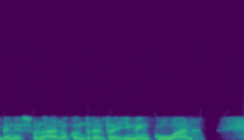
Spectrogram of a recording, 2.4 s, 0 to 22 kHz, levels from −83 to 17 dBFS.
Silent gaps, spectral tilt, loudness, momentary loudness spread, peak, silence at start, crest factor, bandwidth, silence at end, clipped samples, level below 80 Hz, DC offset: none; -7.5 dB/octave; -15 LUFS; 5 LU; -4 dBFS; 0 s; 12 dB; 3.9 kHz; 0 s; under 0.1%; -68 dBFS; under 0.1%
